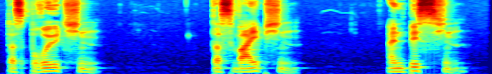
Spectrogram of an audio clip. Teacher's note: Aber auch in der Diminutivendung chen, also in dieser Verkleinerungsform, spricht man CH als Ich-Laut. Wobei dann aber das E-Schwa in der Regel wegfällt.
